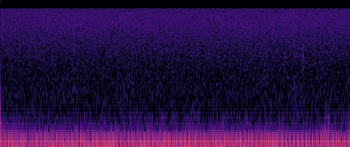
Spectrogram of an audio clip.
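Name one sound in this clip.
A pen taps and draws on a smooth board.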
